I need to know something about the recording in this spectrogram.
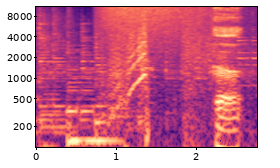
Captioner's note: record scratch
